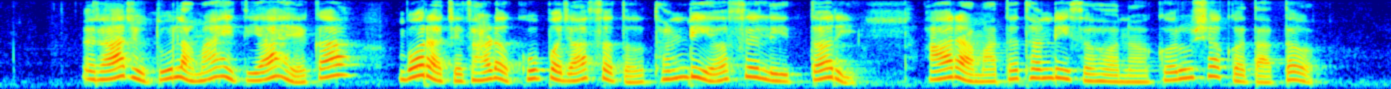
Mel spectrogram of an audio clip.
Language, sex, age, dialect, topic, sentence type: Marathi, female, 25-30, Northern Konkan, agriculture, statement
